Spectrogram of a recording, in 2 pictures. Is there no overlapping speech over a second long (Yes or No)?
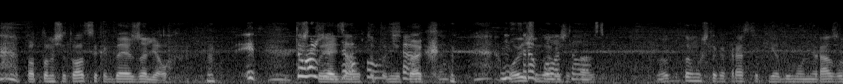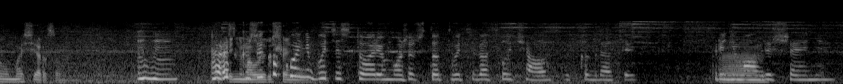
No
